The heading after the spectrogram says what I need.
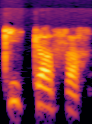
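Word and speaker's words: kig ha farz: De même que nous, on dit aussi « no sade »,« hitahé », tout le long de « hit », ça s'écrit « h-e-d », mais on dit « hitahé ».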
